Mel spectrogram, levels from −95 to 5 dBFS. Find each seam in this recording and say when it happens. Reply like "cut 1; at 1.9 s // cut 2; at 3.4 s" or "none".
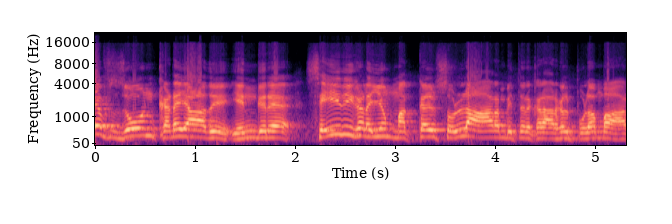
none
